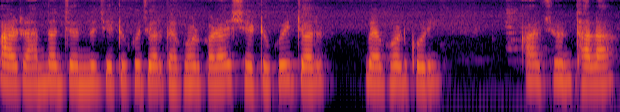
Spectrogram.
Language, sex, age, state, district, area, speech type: Bengali, female, 18-30, West Bengal, Uttar Dinajpur, urban, spontaneous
